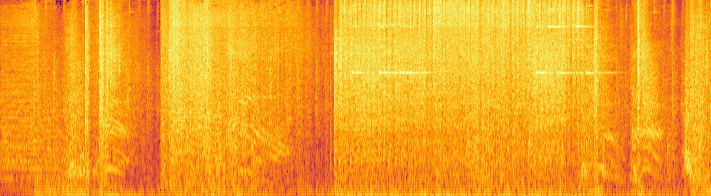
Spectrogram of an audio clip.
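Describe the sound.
Rapid automatic gunfire at about twenty rounds a second: loud, dense crackling bursts mixed with booms, broken by a few short pauses, with no talk.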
